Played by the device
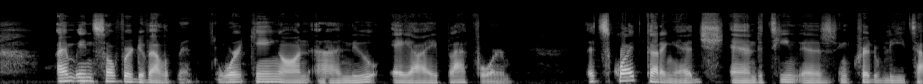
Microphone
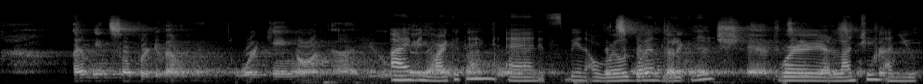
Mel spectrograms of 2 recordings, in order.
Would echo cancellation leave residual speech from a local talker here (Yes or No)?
Yes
